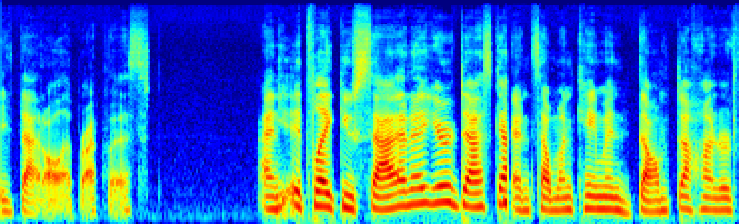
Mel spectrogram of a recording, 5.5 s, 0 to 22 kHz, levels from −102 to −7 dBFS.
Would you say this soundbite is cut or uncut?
cut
